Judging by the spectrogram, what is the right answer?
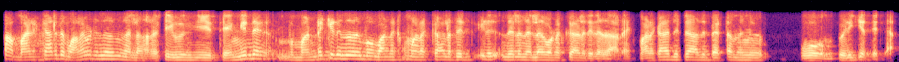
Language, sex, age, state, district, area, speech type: Malayalam, male, 60+, Kerala, Kottayam, rural, conversation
